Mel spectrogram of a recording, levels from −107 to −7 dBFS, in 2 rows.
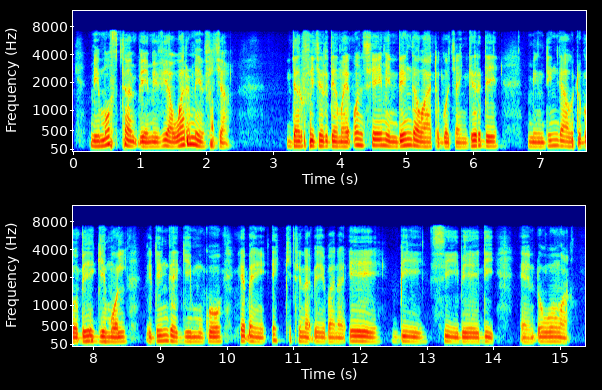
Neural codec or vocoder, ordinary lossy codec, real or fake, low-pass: codec, 16 kHz, 16 kbps, FreqCodec, smaller model; none; fake; 7.2 kHz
